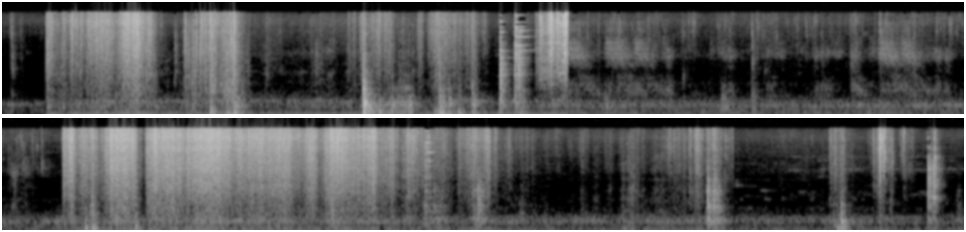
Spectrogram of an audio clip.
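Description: Kitchen work sounds: dishes and utensils clattering and knocking, with a long stretch of crinkling and rustling partway through and a few more knocks near the end.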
